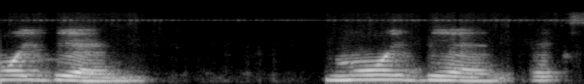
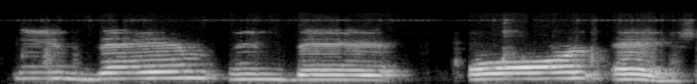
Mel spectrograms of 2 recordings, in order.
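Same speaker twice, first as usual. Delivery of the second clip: slow dictation; much slower than usual. Shown as a demonstration. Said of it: "teacher dictating, words stretched out".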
